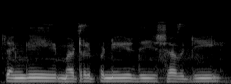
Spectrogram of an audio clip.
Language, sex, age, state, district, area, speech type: Punjabi, male, 60+, Punjab, Bathinda, rural, spontaneous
